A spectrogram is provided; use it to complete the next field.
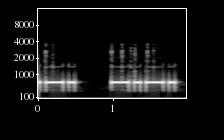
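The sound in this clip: Morse code calling tones on HF radio: one steady, mid-pitched tone keyed into dashes and dots, a short group, a pause, then the letter C sent as dash, dot, dash, dot.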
